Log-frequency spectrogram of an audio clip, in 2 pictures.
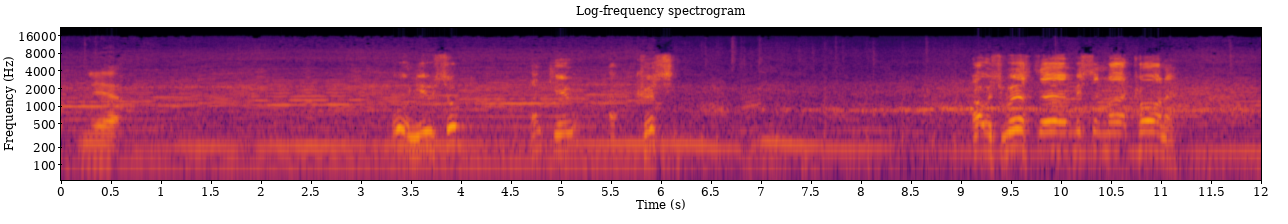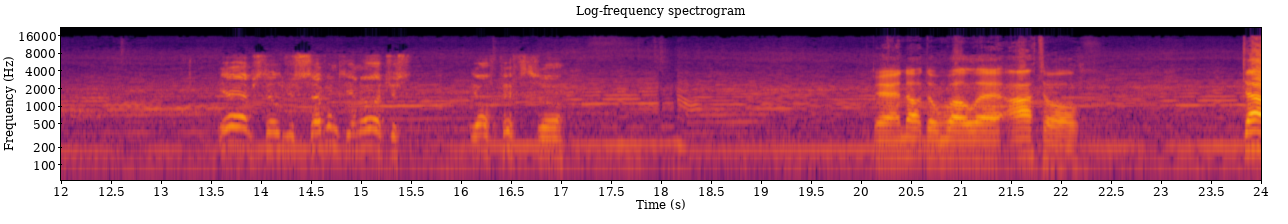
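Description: A racing car engine drones steadily at high revs.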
